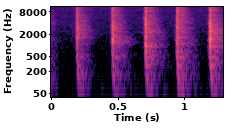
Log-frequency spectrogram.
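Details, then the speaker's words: Demonstration of cupped-hand chest percussion with a relaxed wrist across the back, taught for an elderly dementia resident with a chest infection struggling to cough up sputum: five hollow, muffled claps at a steady rhythm to loosen sputum. "you can hear the sound so that's the percussion that's going right through the lungs and loosening up the sputum"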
